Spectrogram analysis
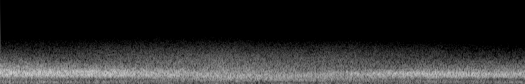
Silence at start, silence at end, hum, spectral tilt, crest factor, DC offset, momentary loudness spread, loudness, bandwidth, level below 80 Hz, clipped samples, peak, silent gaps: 0 s; 0 s; none; -11.5 dB/octave; 16 dB; under 0.1%; 8 LU; -21 LUFS; 3.9 kHz; -44 dBFS; under 0.1%; -6 dBFS; none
